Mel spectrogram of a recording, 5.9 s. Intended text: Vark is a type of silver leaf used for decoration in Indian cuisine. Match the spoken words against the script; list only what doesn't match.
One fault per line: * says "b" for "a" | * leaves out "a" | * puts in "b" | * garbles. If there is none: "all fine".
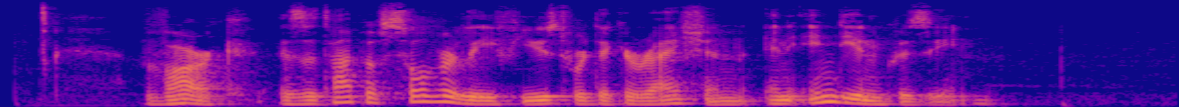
all fine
